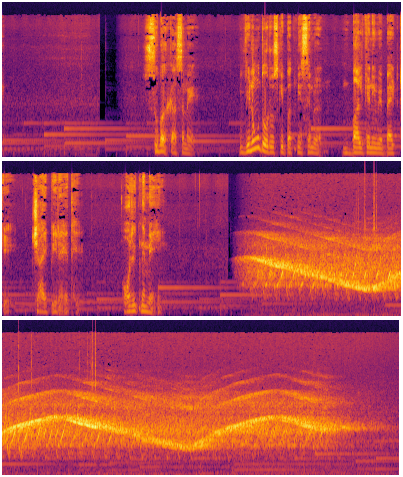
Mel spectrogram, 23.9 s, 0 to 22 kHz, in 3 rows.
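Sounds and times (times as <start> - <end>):
speech: 2.9 - 4.0, 4.8 - 9.6, 10.4 - 11.3
ambulance siren wailing: 12.6 - 23.8.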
